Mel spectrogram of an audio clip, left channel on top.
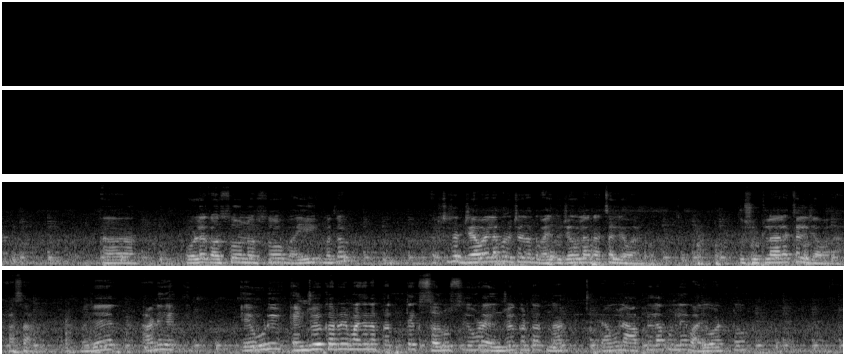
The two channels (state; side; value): silent; left; 59 dB below the other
